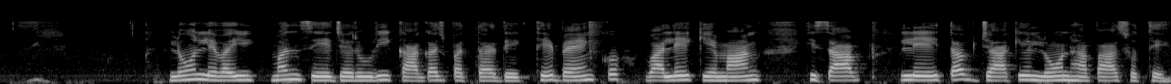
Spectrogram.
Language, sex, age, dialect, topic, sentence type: Chhattisgarhi, female, 36-40, Central, banking, statement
